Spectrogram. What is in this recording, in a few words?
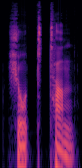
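"short ton", British English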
